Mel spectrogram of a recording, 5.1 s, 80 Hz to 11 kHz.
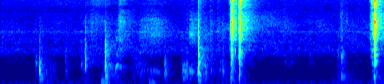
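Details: JVC DLA-RS15-U D-ILA projector that won't power on or light: sharp uneven clicks every second or two as the lens door motor cycles, door trying to open and sticking; fault traced to the power board.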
